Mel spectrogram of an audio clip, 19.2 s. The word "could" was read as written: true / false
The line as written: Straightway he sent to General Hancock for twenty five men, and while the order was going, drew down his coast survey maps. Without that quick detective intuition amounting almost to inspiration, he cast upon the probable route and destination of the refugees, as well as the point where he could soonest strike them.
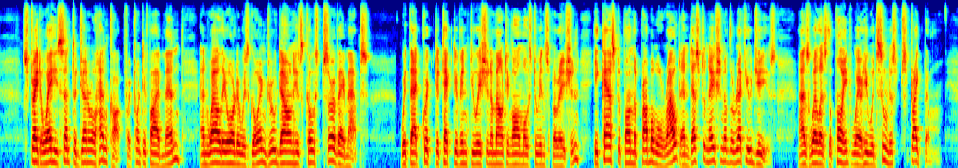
false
